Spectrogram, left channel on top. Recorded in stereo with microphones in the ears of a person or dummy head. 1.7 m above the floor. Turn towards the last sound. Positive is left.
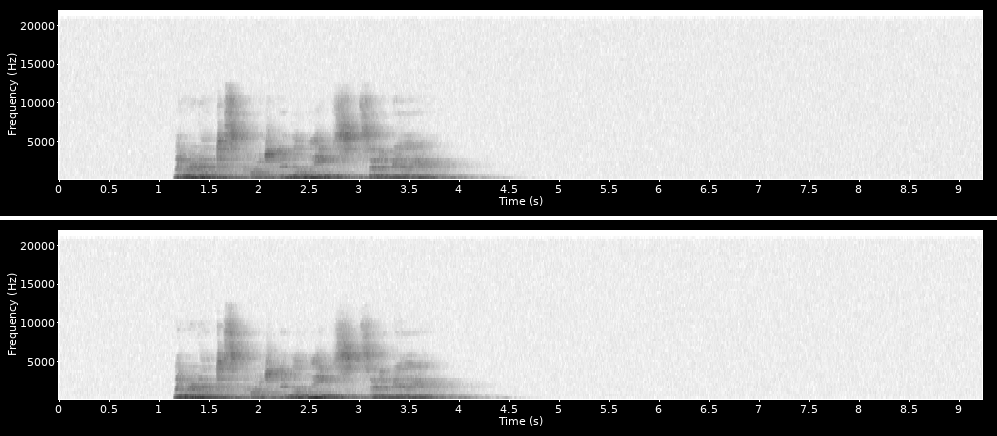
turn(degrees=50)  # may be behind; listen again after turning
